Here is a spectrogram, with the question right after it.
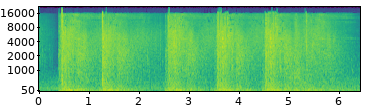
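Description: Gunfire at structures in the Empyrion space survival game: four heavy, booming shots spaced about a second apart, each a sharp loud blast followed by a rumbling decay, with no talk over them.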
